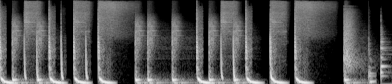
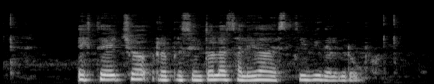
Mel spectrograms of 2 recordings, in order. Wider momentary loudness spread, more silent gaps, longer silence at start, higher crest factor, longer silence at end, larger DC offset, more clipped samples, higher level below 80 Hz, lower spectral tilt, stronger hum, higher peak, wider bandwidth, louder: second, 6 LU vs 9 LU; neither; about the same, 0 s vs 0.1 s; second, 10 dB vs 16 dB; second, 0 s vs 0.7 s; neither; first, 1% vs under 0.1%; first, -16 dBFS vs -64 dBFS; second, -4.5 dB/octave vs -6.5 dB/octave; neither; first, 0 dBFS vs -4 dBFS; first, over 20 kHz vs 12 kHz; first, -10 LUFS vs -19 LUFS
